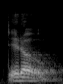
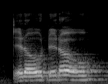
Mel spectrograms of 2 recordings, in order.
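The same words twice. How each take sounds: First: Said in the usual way. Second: Loud, emphatic cry; shouted. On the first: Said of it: "said Tweedledum". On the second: A narrator's reading. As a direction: shout both words out, full volume. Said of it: "He shouted this so loud".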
